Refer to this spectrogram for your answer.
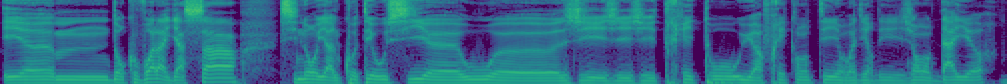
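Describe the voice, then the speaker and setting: A man with a fairly low pitch speaks at a very slow pace with fairly even intonation on a very clean recording with a silent background. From Senegal, Dakar (Grand Yoff). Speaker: rapper. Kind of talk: casual interview.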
